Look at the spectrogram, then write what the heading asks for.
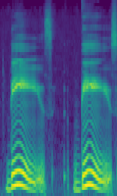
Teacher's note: these so it's like i'm smiling when i'm making this sound so my tongue begins against my teeth and then i move to an e sound these i make the sound when i release my tongue from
